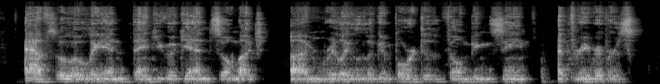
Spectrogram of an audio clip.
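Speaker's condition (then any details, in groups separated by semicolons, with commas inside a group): Laryngectomy; total laryngectomy after radiation damage, voice prosthesis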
